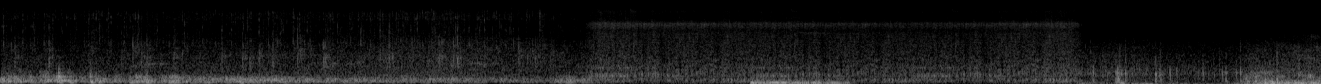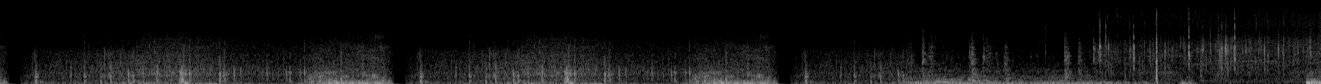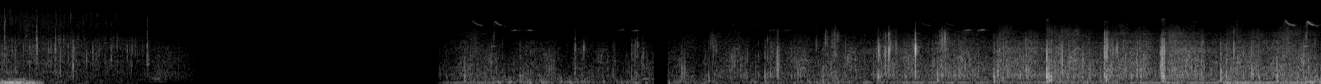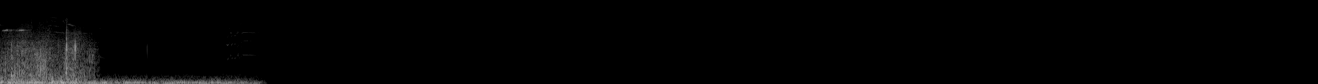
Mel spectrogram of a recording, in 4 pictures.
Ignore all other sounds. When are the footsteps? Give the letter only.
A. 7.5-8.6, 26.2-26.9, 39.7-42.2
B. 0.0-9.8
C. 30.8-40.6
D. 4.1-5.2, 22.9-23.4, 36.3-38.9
C.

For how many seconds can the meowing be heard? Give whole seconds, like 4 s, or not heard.
4 s.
